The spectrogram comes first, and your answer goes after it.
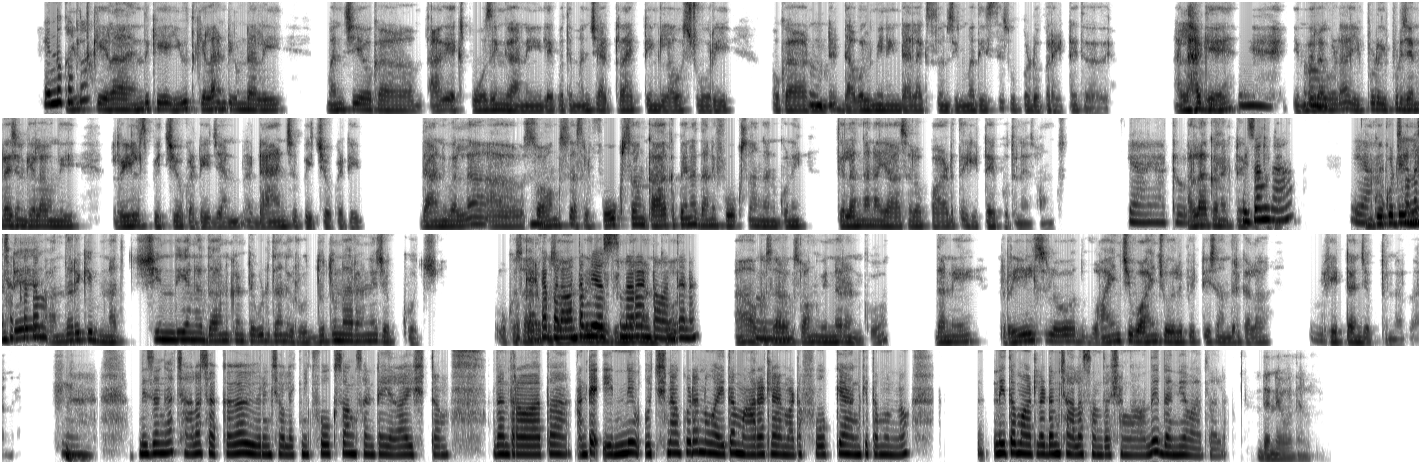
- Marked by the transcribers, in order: in English: "ఎక్‌స్పోజింగ్"; in English: "అట్రాక్టింగ్ లవ్ స్టోరీ"; in English: "డబుల్ మీనింగ్ డైలాగ్స్‌తో"; in English: "సూపర్ డూపర్"; chuckle; in English: "రీల్స్"; in English: "డాన్స్"; in English: "సాంగ్స్"; in English: "ఫోక్ సాంగ్"; other background noise; in English: "ఫోక్ సాంగ్"; in English: "హిట్"; in English: "సాంగ్స్"; in English: "ట్రూ ట్రూ"; in English: "సాంగ్"; in English: "సాంగ్"; in English: "రీల్స్‌లో"; in English: "హిట్"; giggle; in English: "లైక్"; in English: "ఫోక్ సాంగ్స్"; tapping
- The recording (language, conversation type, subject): Telugu, podcast, ఏ సంగీతం వింటే మీరు ప్రపంచాన్ని మర్చిపోతారు?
